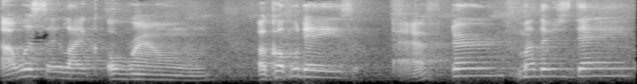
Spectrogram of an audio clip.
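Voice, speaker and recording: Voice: medium pitch, takes it slowly. Young adult vlogger with a mid-range voice, casual and rambling, recorded in a very reverberant, noisy room. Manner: rambling, excitable. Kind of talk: casual chat to camera. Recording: echoey room with clear background noise.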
